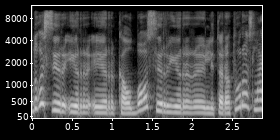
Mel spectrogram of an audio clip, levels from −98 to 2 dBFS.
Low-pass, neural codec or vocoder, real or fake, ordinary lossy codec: 9.9 kHz; none; real; MP3, 96 kbps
